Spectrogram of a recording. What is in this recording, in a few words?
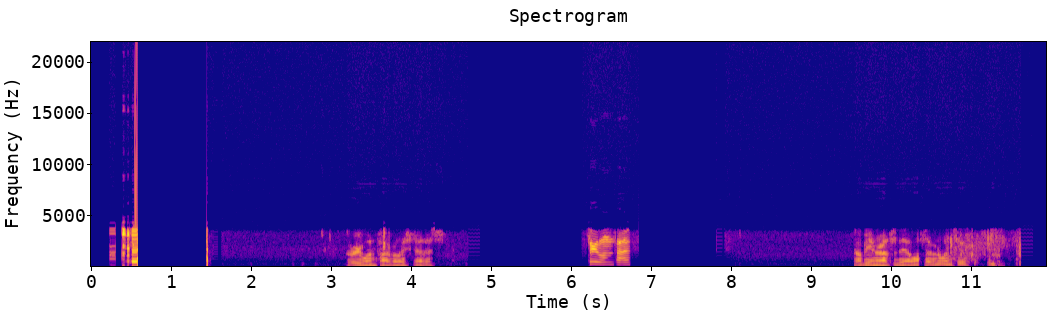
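Raleigh Police Northeast District Dispatch; p25; wake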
